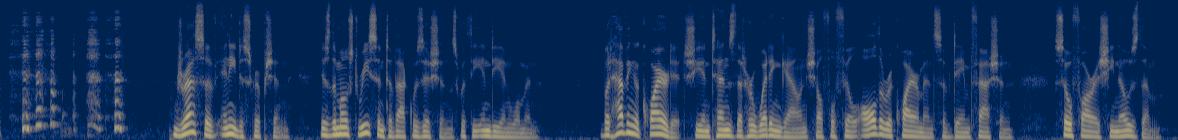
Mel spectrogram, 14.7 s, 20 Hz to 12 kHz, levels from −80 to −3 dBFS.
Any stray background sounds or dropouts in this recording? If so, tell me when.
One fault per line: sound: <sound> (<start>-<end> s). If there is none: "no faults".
sound: laugh (0.1-1.7 s)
